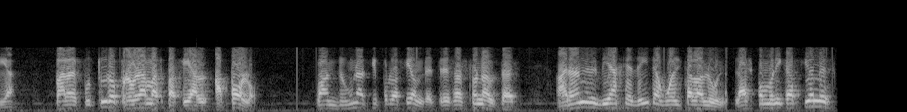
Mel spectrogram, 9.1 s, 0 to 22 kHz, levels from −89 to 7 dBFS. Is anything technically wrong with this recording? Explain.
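No, nothing is technically wrong with this audio.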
